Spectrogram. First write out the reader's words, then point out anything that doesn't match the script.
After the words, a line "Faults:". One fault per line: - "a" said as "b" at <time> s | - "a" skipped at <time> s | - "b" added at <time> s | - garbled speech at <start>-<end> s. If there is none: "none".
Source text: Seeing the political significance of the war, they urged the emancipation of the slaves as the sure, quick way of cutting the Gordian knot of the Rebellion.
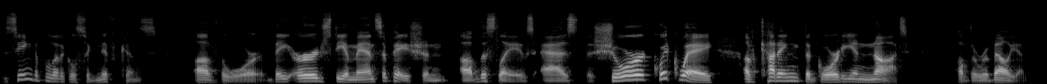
Seeing the political significance of the war, they urged the emancipation of the slaves as the sure, quick way of cutting the Gordian knot of the Rebellion.
Faults:
none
